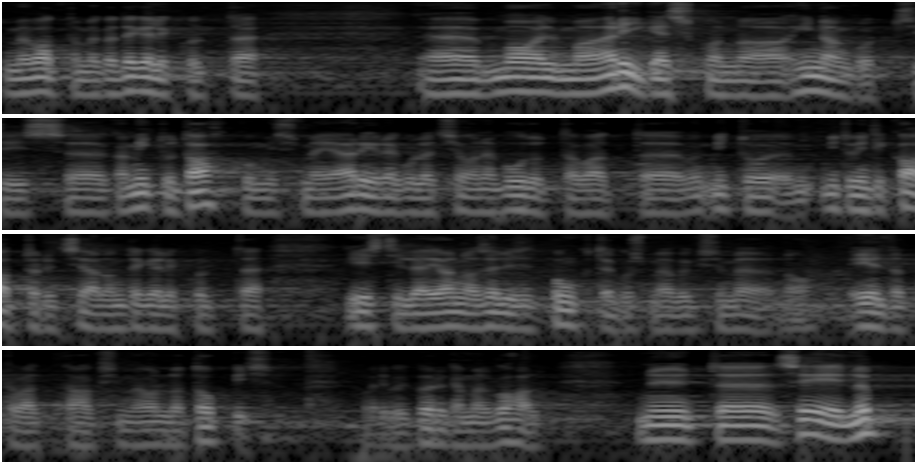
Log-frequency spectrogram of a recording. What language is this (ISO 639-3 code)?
est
